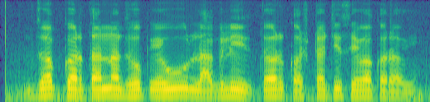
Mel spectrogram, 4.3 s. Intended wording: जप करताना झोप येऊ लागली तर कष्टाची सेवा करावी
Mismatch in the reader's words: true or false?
false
